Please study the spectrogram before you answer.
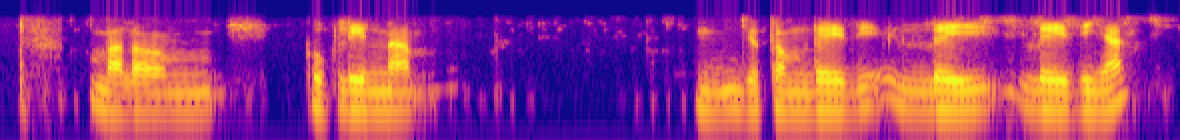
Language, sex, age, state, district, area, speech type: Santali, male, 30-45, West Bengal, Uttar Dinajpur, rural, conversation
